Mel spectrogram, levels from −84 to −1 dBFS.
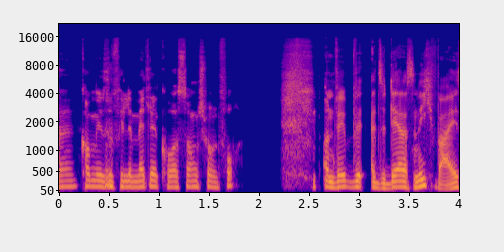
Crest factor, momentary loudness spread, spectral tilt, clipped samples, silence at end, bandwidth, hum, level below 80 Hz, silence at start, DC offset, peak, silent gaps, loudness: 16 dB; 9 LU; -5.5 dB/octave; under 0.1%; 0 s; 16 kHz; none; -62 dBFS; 0 s; under 0.1%; -10 dBFS; none; -26 LUFS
